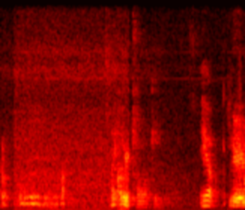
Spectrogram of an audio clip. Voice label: MUMBLE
